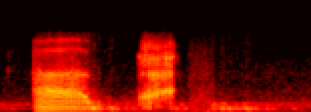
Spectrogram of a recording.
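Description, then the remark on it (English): A loud burp, following a burrito dinner, rumbles out long and deep, followed a moment later by a second, shorter belch, then only faint background hum remains. “Ah, that was the burritos for dinner while we were.”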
